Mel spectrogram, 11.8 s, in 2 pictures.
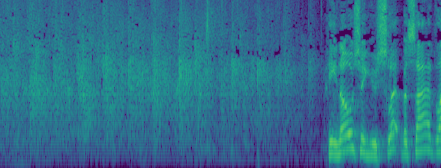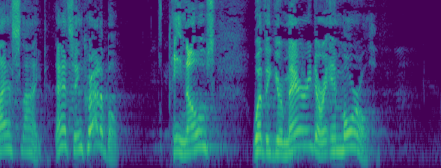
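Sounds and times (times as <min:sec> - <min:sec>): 
audience hand clapping: 0:00.0 - 0:04.7
speech: 0:04.4 - 0:07.6, 0:08.2 - 0:11.0.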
